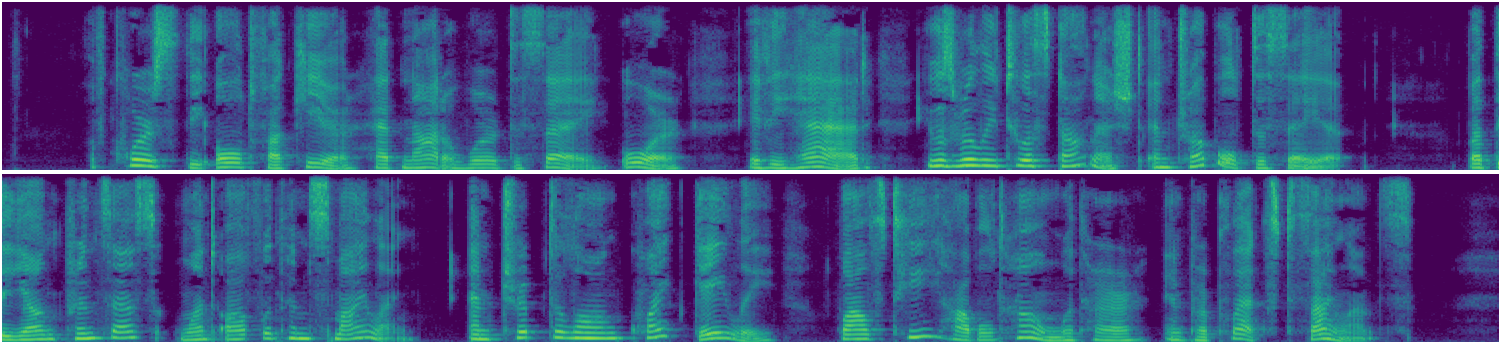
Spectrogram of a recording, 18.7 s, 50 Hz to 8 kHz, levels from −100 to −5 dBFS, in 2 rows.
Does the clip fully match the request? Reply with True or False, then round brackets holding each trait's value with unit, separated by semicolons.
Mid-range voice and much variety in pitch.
False (210 Hz; 6.8 semitones)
